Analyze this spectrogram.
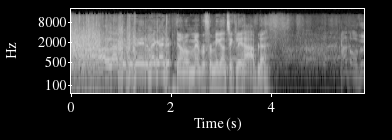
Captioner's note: some Applause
